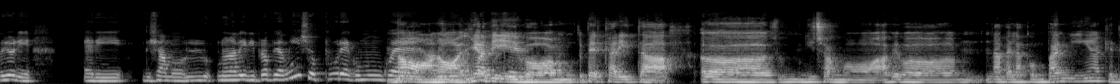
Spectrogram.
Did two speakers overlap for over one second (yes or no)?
yes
